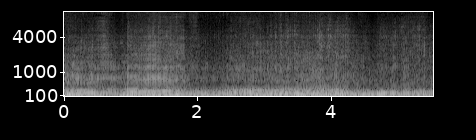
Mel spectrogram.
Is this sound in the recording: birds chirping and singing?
no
